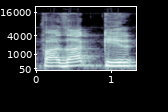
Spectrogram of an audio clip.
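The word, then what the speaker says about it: فذكر: Calf রজ কির ফাকির এই দালটা আমরা নরম করে পড়বো। অনেকেই জালের উচ্চারণ আর জিমের উচ্চারণ একই করে ফেলি। যার কারণে পবিত্র কোরআনুল হাকিম পড়াটা আমরা শুদ্ধ করতে পারি না। তাহলে কিভাবে পড়ব? ফাজাকির হামজা নুনজের ইন নুন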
